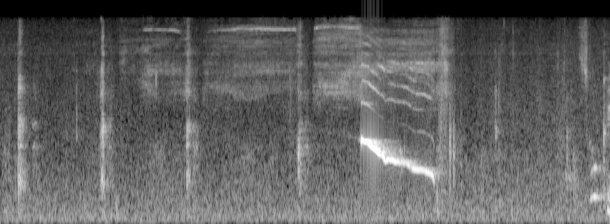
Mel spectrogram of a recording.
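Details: Cavalier King Charles Spaniel indoors during a whelping of six puppies in two hours: one loud, high whine sliding steadily downward for about a second, with faint soft clicks and rustling around it and a brief squeak at the close.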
